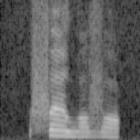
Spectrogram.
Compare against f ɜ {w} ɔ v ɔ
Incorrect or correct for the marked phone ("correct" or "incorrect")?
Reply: correct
